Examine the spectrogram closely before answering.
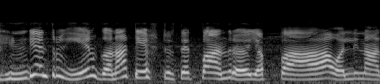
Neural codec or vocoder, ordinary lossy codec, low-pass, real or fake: none; none; 7.2 kHz; real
